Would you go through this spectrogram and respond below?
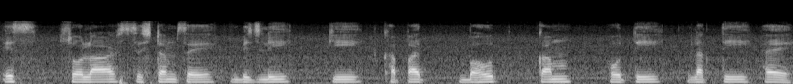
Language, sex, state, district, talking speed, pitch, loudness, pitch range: Hindi, male, Madhya Pradesh, Dhar, 90 wpm, 115 Hz, -14 LUFS, 115-120 Hz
